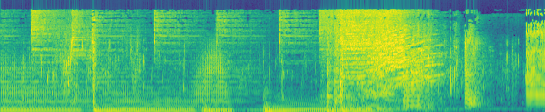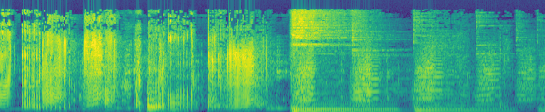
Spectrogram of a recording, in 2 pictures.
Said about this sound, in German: einzelne musikalische Akzente, die werden dann einfach durch Furzgeräusche ersetzt in dem Moment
